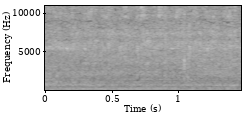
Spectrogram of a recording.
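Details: 2014 Jeep Grand Cherokee, which had a click but no crank, now starting after reseating the starter's plug-in wire connector, suspected rusty from moisture: a steady, even low V8 idle with no stumbles or knocks, a normal idle.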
